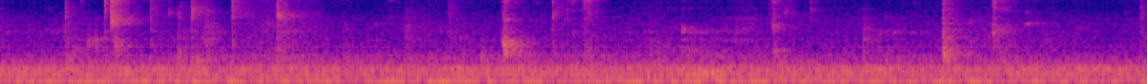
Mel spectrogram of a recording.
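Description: Quiet eating: scattered faint clicks of a fork on a plate of rice and stew chicken, with a steady low hum underneath.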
